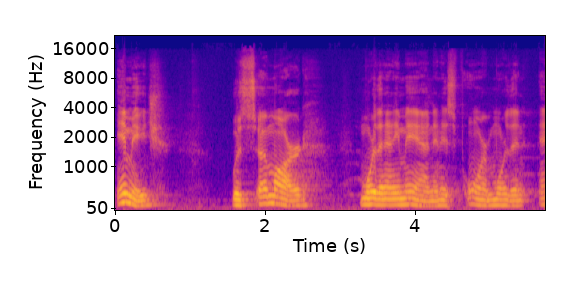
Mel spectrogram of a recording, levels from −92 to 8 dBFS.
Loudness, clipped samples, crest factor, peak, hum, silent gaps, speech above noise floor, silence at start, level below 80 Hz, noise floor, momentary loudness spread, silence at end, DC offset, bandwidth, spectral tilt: -14 LUFS; under 0.1%; 14 dB; 0 dBFS; none; none; 32 dB; 0.05 s; -48 dBFS; -45 dBFS; 13 LU; 0 s; under 0.1%; 16.5 kHz; -5.5 dB/octave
